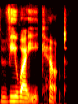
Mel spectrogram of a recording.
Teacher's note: It drops the s entirely in speech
